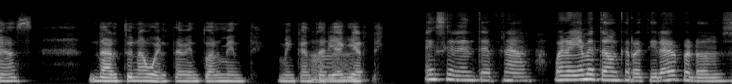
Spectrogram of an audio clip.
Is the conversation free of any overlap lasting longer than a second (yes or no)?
yes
